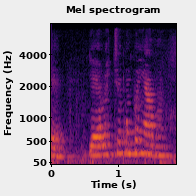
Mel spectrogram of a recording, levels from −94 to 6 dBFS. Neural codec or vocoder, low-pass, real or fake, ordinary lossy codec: none; 7.2 kHz; real; AAC, 48 kbps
